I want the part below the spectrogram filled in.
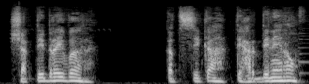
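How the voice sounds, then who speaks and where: A man acting a questioning partner in crime in an audio drama, with a slightly husky voice. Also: a little high, fairly even intonation, moderate pace, bright, forceful tone, soft background music. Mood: doubtful. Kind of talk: acted dialogue in an audio drama.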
